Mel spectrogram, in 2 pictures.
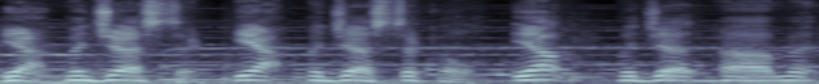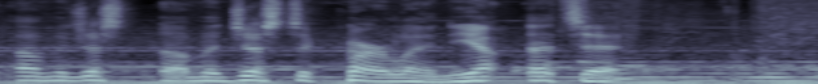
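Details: Stuttering in an adult man whose childhood stutter went away and is returning as he ages, with minor stressors as triggers; here he stutters on a word.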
